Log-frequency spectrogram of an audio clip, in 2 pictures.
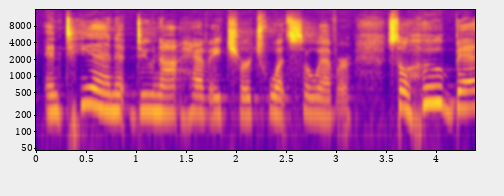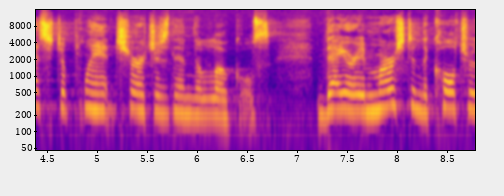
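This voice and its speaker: A woman in her fifties giving an earnest missions presentation to a church. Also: on the high side. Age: 50s. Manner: earnest, explanatory, steady. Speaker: missionary speaker. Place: church sanctuary. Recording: long church hall reverb.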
